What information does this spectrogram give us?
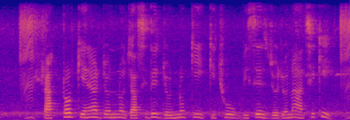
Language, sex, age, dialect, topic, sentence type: Bengali, female, 31-35, Jharkhandi, agriculture, statement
